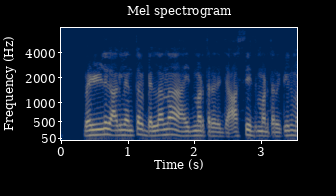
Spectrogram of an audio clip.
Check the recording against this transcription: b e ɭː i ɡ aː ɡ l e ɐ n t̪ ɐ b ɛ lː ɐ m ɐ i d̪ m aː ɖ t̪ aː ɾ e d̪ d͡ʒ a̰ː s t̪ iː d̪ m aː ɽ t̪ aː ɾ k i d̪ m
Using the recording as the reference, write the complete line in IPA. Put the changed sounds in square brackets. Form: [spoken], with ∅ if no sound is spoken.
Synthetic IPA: b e ɭː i ɡ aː ɡ l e ɐ n t̪ ɐ b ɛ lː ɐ [n] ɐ i d̪ m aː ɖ t̪ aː ɾ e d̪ d͡ʒ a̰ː s t̪ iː d̪ m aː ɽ t̪ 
